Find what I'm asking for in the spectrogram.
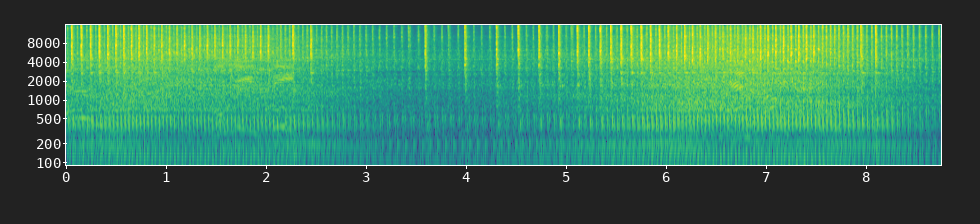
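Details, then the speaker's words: John Deere L100 mower, with couple-years-old rank fuel: small single-cylinder stumbles and surges, lumpy firing with speed sagging and recovering; rough running, owner suspects stale fuel. "I mean the fuel in this thing's a couple years old anyways back in the day that wouldn't matter at all but nowadays but nowadays it means a lot"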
